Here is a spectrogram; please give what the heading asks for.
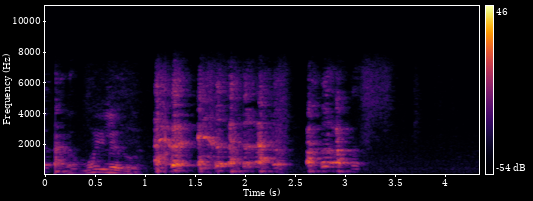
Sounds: Cough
